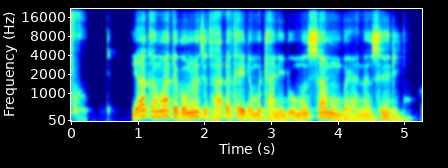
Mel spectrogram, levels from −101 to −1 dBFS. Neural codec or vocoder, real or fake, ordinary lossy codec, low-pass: autoencoder, 48 kHz, 32 numbers a frame, DAC-VAE, trained on Japanese speech; fake; none; none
